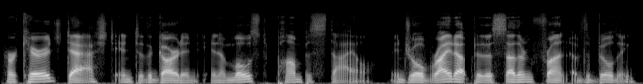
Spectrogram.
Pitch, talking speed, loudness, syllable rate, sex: 105 Hz, 205 wpm, -20 LUFS, 5.2 syllables/s, male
